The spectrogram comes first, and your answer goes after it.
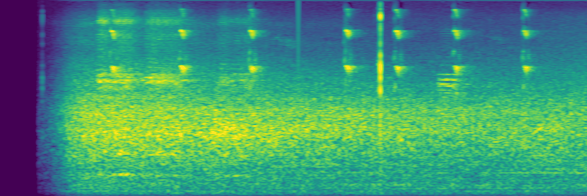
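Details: A squirrel in Hebbal park gives short, high chirps repeated about every half second over steady background hiss.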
